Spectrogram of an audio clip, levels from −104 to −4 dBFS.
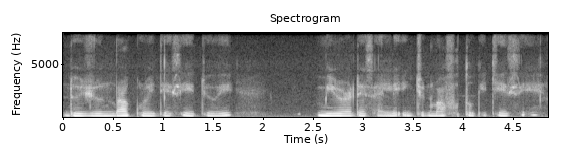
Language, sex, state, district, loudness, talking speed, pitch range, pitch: Nagamese, female, Nagaland, Kohima, -16 LUFS, 195 wpm, 195-215 Hz, 200 Hz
